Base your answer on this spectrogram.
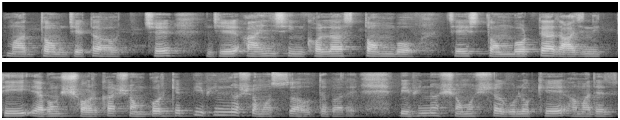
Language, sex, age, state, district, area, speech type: Bengali, male, 30-45, West Bengal, Purulia, urban, spontaneous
